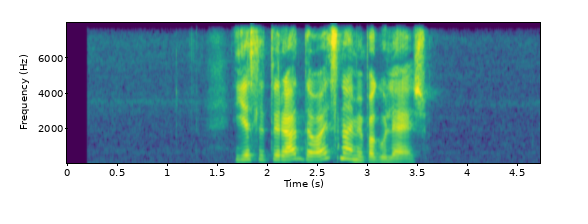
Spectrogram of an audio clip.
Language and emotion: Russian, positive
